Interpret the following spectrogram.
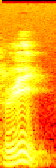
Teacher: अब जब री बोलते हैं स्वरों में, तो री बोलते वक्त जब जीभ जहां टकराती है वो मूर्धन्य पर टकराती है।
